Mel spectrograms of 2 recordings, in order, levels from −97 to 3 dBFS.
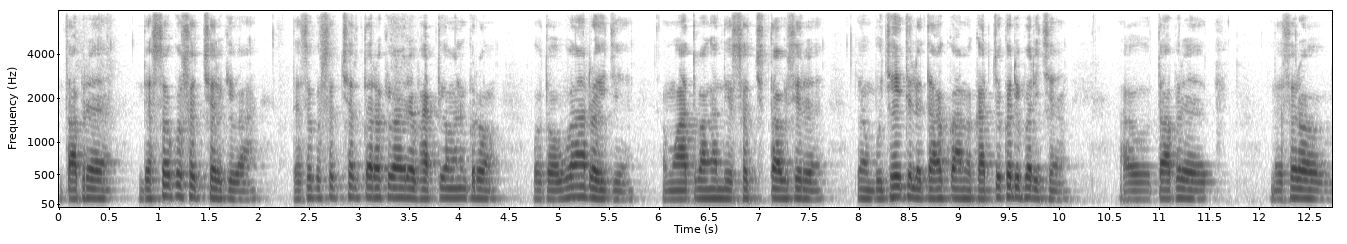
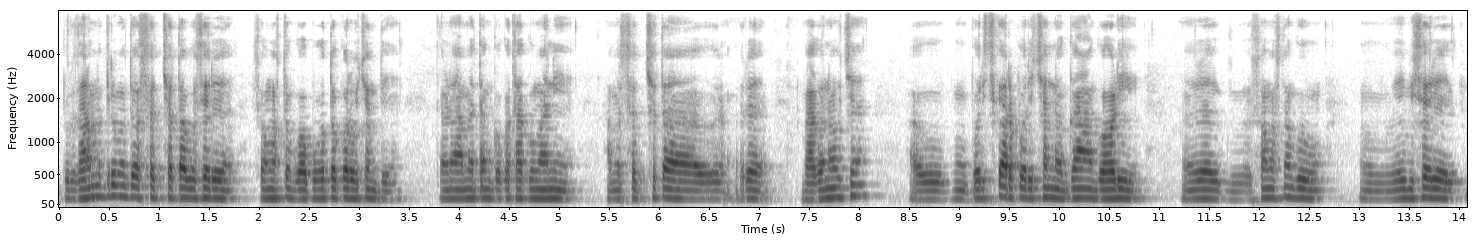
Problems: low volume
